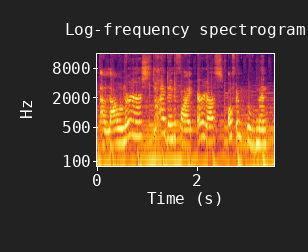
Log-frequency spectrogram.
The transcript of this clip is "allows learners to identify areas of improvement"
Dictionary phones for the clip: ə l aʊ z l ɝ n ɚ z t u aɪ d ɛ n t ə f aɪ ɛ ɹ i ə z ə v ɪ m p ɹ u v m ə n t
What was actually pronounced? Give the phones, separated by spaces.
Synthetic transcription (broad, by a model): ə l aʊ l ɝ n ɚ s t u aɪ d ɛ n t ə f aɪ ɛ ɹ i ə s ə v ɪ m p ɹ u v m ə n t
